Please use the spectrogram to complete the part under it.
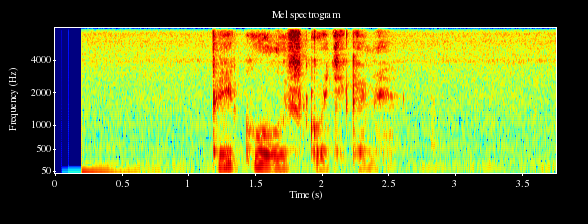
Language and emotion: Russian, neutral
